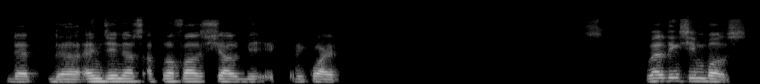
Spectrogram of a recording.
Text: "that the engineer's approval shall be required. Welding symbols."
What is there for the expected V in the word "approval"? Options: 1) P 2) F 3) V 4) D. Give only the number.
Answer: 2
